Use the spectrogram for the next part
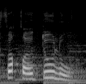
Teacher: huruf ta perlu ditipiskan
